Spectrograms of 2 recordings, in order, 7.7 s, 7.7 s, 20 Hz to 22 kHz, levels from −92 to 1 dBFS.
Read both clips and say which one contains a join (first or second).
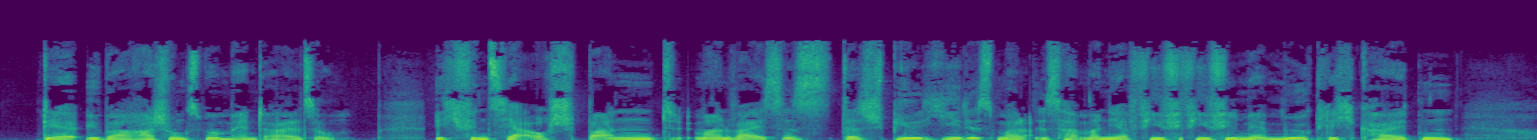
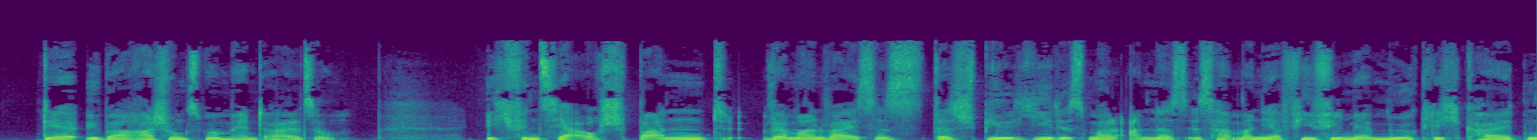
first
